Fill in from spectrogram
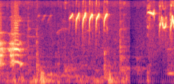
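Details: Cinereous tit lure call used to attract birds: a quick run of seven high, thin, sharply rising whistled notes, preceded by low rumbling noise and a brief louder bird call.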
